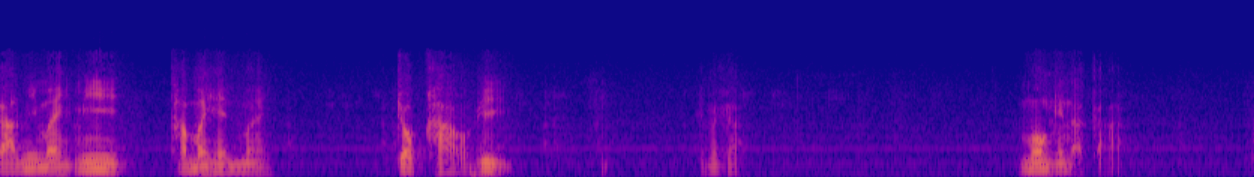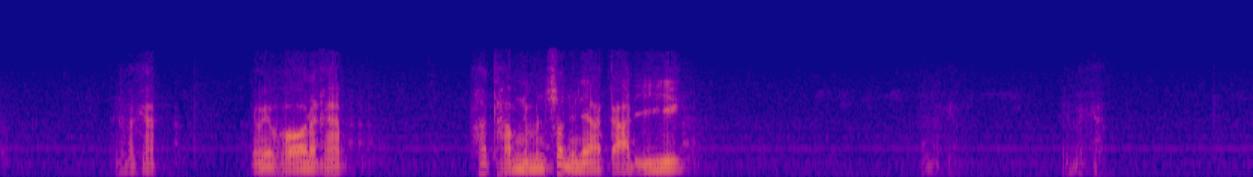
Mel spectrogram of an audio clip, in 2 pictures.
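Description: An elderly man speaks into a microphone close by, in short bursts with pauses.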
